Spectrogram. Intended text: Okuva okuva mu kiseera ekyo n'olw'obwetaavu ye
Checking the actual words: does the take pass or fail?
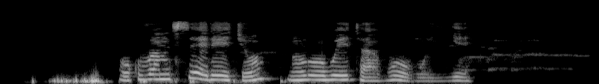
fail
